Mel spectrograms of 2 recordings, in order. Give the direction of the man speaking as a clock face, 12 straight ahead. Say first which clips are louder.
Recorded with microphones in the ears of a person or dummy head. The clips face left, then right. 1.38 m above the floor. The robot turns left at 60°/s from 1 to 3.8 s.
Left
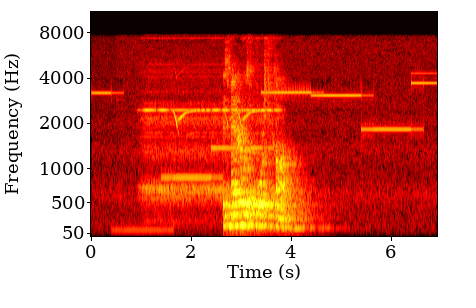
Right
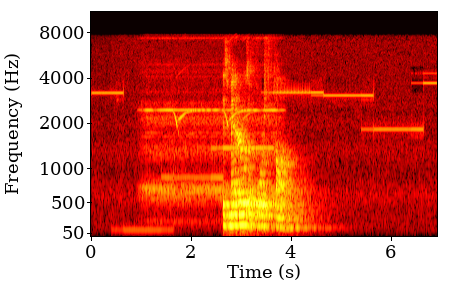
Right 3 dB; 5 o'clock.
